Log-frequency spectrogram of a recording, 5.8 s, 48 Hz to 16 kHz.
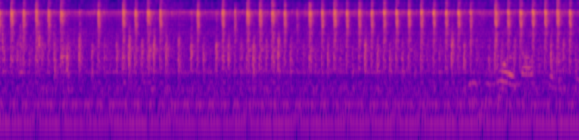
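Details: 1995 Toyota Celica ST idling after an oil change and spark plug replacement: a loud, sharp, rapid, regular ticking knock that keeps time with the engine over a steady idle; it seems to come from one spot, and its source is unknown.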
